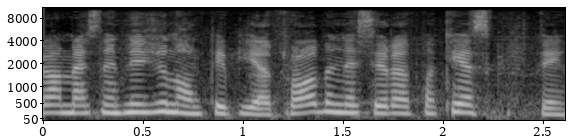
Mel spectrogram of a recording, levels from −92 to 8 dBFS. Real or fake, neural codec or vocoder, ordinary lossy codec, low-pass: fake; codec, 44.1 kHz, 1.7 kbps, Pupu-Codec; AAC, 64 kbps; 9.9 kHz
